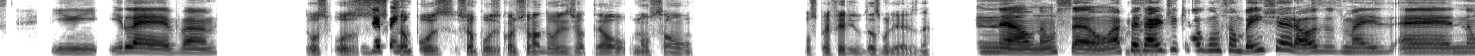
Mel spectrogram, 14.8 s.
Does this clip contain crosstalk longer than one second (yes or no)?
no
